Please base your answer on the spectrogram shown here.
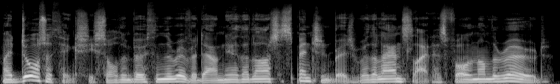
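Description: A man's voice: lowish voice, fairly quick, creaky, darkish tone, no echo, studio quality. A man reading an audiobook, voicing a kindly, flustered older male professor.

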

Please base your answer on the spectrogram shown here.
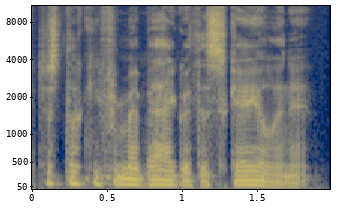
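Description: A man voicing an eager, kindly human boy in an audiobook, talking in a quick and earnest way. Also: low voice, a little mellow, no echo. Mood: reassuring. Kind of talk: audiobook character acting.

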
